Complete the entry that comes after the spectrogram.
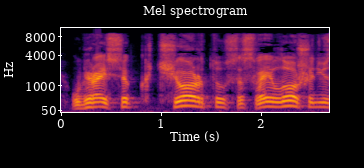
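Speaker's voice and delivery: loud, high, furious dismissal; angry shout after someone. A narrator's reading. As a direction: yell it after the man you threw out. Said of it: "закричал ему вслед".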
